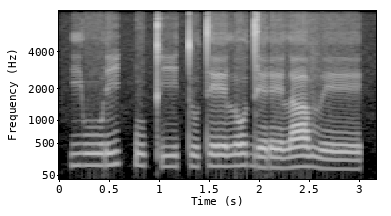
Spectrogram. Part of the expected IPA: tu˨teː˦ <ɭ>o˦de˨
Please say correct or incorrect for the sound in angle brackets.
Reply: incorrect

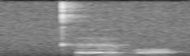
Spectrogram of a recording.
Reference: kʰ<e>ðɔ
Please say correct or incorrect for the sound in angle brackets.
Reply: incorrect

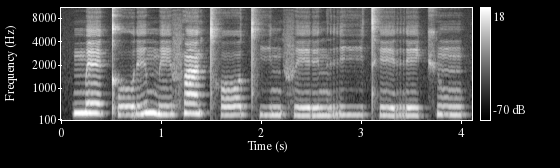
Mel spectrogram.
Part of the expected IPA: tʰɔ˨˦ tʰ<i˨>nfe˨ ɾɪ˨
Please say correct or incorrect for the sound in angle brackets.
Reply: correct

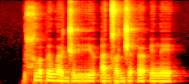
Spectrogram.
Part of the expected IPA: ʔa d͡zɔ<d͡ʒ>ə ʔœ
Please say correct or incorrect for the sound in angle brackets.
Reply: correct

